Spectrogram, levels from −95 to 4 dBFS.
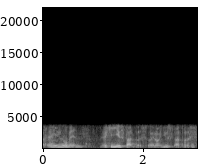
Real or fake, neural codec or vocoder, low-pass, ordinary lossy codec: real; none; 3.6 kHz; Opus, 24 kbps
